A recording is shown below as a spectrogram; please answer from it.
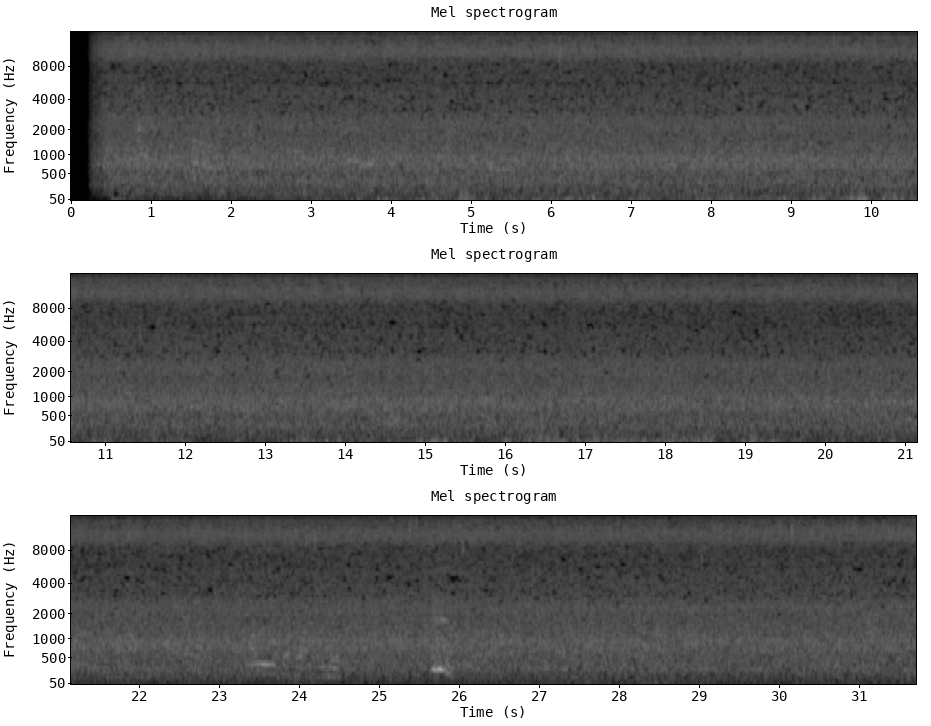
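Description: Heavy rain falling steadily onto puddled, waterlogged ground, an unbroken hiss.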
